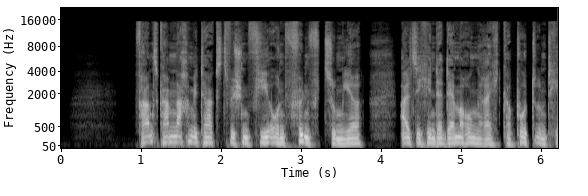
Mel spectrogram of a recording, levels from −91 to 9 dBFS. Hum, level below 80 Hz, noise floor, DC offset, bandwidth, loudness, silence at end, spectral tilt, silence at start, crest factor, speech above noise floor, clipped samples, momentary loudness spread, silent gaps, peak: none; -38 dBFS; -65 dBFS; under 0.1%; 15.5 kHz; -18 LUFS; 0 s; -5.5 dB/octave; 0.95 s; 18 dB; 48 dB; under 0.1%; 5 LU; none; 0 dBFS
